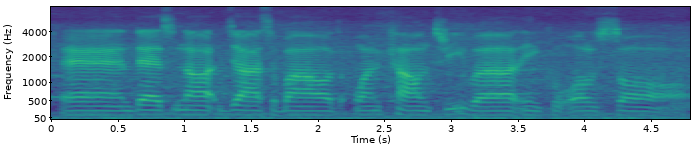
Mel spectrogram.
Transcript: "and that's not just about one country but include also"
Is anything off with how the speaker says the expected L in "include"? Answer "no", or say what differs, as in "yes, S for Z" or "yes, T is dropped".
yes, L is dropped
